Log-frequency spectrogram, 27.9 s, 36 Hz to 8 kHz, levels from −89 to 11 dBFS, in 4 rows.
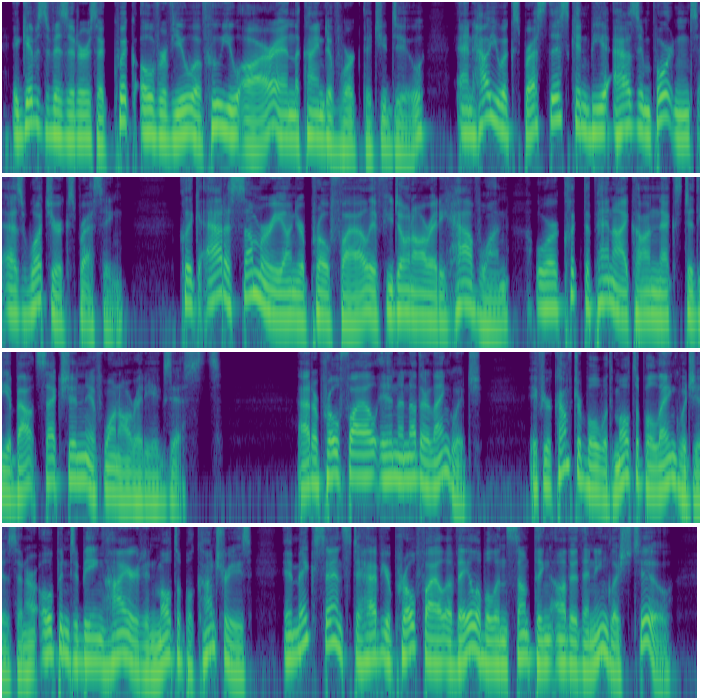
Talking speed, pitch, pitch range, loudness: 200 wpm, 115 Hz, 95-140 Hz, -20 LUFS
